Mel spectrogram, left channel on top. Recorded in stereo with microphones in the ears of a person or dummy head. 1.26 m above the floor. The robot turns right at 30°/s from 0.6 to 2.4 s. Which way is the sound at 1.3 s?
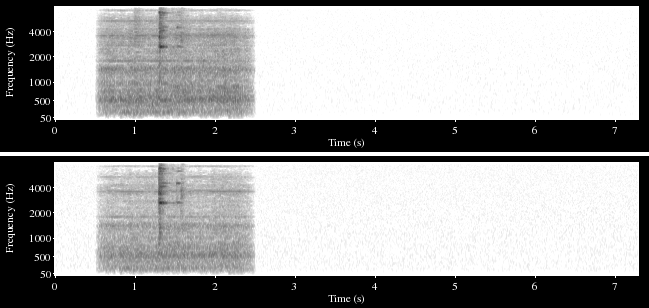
30° right (ahead or behind).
